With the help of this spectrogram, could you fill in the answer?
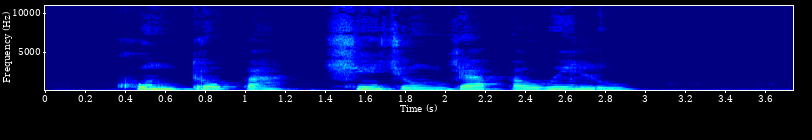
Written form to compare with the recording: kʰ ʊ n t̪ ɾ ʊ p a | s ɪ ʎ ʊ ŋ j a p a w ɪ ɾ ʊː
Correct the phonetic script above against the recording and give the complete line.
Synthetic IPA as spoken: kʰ ʊ n t̪ ɾ ʊ p a | ʃ ɪ ʎ ʊ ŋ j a p a w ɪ l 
